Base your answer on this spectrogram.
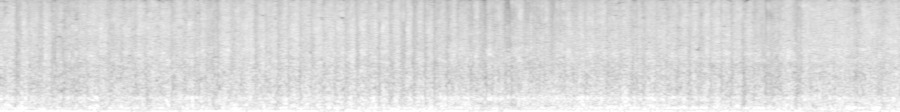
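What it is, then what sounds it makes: Metal mesh microphone grille being scratched. Long acrylic nails rub and scratch rapidly up and down a hollow metal mesh microphone grille. The result is a loud, continuous rasping roar, with a heavy low rumble under a dense wash of bright, crackling scrapes.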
